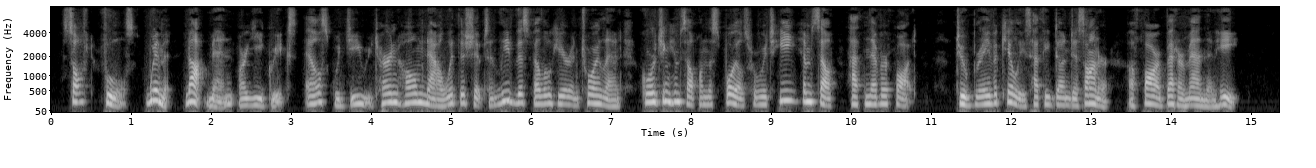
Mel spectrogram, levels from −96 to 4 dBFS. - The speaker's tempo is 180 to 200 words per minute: Yes, average, 190 wpm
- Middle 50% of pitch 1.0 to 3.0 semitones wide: No, average, 4.8 semitones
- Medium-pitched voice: Yes, medium, 175 Hz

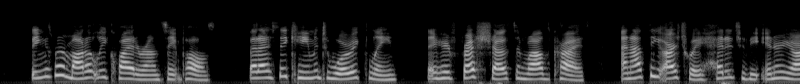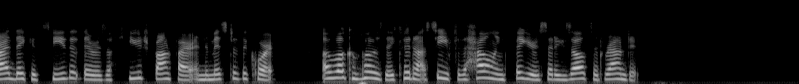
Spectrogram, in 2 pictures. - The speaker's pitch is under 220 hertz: No, very high, 255 Hz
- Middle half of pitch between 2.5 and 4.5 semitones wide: Yes, average, 4.0 semitones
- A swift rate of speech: Yes, fast, 220 wpm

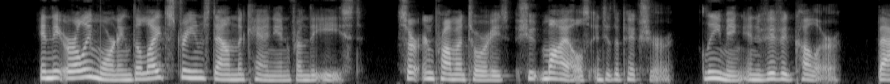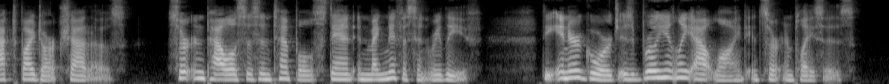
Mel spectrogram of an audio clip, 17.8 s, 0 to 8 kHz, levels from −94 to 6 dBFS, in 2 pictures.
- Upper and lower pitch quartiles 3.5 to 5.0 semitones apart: Yes, average, 4.0 semitones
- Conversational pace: Yes, average, 150 wpm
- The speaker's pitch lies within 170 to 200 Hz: Yes, medium, 185 Hz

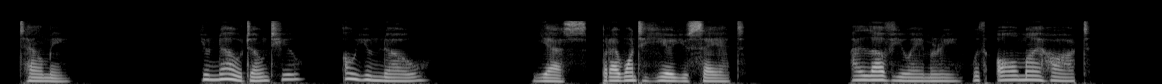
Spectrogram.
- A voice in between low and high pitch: Yes, medium, 175 Hz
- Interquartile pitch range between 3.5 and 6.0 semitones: Yes, average, 4.2 semitones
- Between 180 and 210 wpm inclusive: No, slow, 135 wpm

